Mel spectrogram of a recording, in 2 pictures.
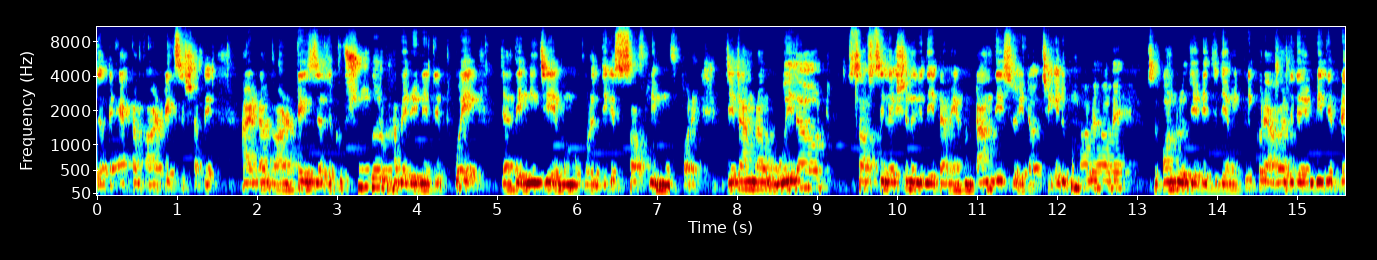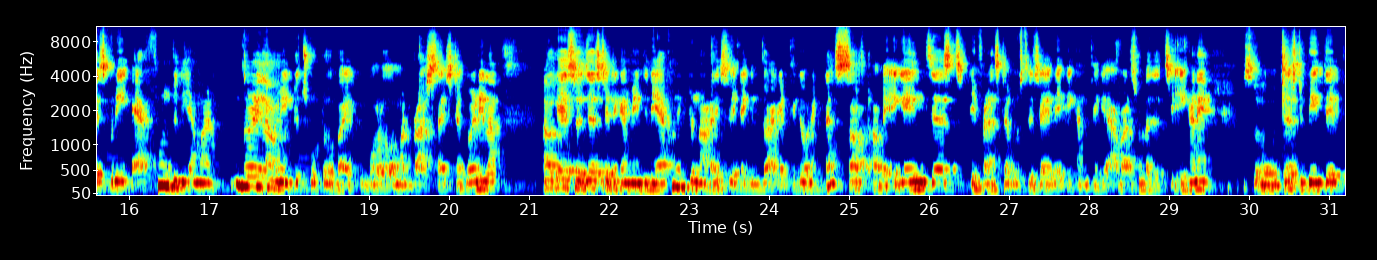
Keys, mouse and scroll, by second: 0.0 alt+right click, 0.5 alt+click, 0.9 alt+right click, 1.3 alt+middle click, 1.7 alt+right click, 2.7 alt+click, 3.0 alt+right click, 3.4 alt+middle click, 4.2-7.9 drag, 7.9 ctrl+z, 10.6-13.2 drag, 13.2 ctrl+z, 17.1-17.9 typing, 17.4 click, 19.9 typing, 21.7-23.6 drag, 21.7 typing, 23.6-26.4 alt+drag, 26.4-29.1 right drag, 29.1 click, 30.4 b.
